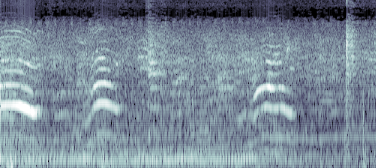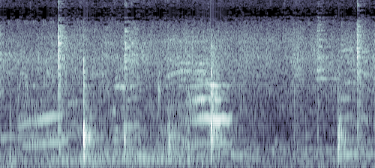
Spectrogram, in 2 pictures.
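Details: Cat meowing again and again, short arched cries rising then dropping, some overlapping, with scattered clicks and a low hum fading out after the first few seconds.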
